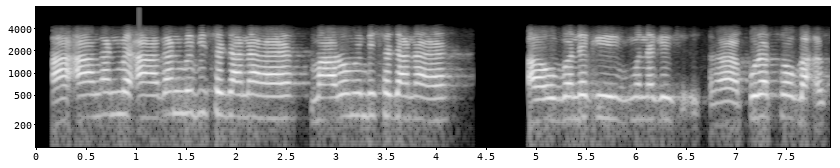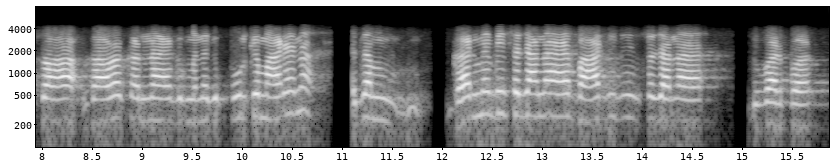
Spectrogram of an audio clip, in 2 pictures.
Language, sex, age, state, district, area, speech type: Hindi, female, 60+, Uttar Pradesh, Varanasi, rural, conversation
